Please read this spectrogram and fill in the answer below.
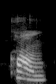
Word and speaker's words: comb: have i've talked about calm brush hair brush brush yes or a hair brush thank you very much thank you the bee in a comb is silent okay yes thank you very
